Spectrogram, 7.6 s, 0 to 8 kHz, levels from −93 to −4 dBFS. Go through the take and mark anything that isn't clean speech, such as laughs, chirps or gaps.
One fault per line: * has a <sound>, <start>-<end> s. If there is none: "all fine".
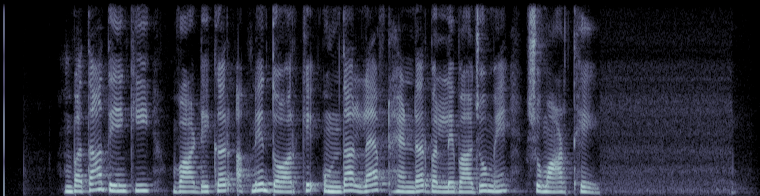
all fine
